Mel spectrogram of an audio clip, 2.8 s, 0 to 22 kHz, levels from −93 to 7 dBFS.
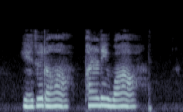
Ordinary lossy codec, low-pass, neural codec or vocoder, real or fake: MP3, 48 kbps; 7.2 kHz; none; real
